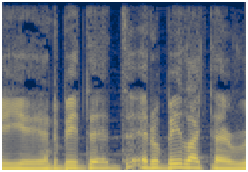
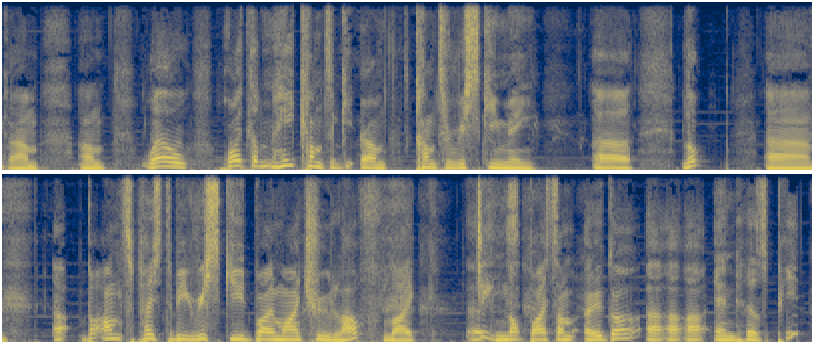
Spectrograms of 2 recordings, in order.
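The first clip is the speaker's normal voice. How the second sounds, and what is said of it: Aggressive put-on Kiwi accent. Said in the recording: “real aggressive Kiwi accent.”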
